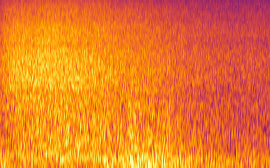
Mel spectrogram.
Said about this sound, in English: Part grain elevator, part train station. A few times a month, a locomotive jumps onto a track that loops around WGM's giant grain bins. The train lurches forward every few minutes, filling each car with a waterfall of corn.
